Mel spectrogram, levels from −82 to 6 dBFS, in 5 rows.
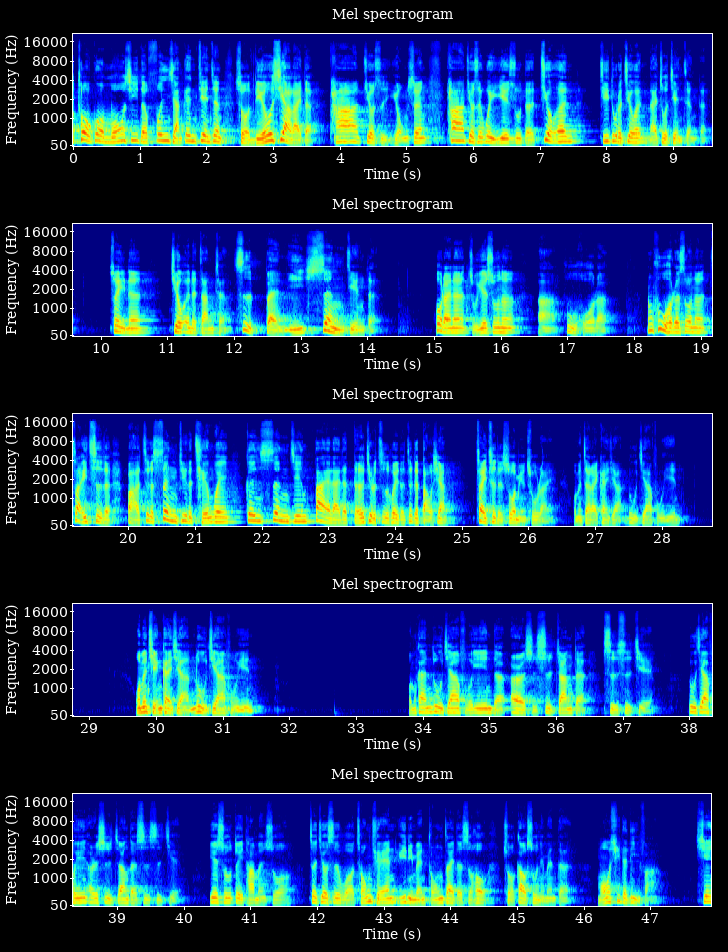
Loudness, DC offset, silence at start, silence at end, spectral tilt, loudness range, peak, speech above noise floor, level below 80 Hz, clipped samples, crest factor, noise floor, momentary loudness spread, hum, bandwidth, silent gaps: -22 LUFS; under 0.1%; 0 s; 0 s; -6 dB/octave; 7 LU; -2 dBFS; 59 dB; -74 dBFS; under 0.1%; 20 dB; -80 dBFS; 14 LU; none; 16.5 kHz; none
